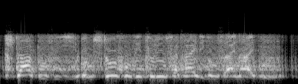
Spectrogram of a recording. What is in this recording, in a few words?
takeoff, dialogs german; War Thunder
